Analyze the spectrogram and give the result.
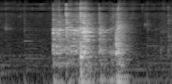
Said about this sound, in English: Let us check on our pot now and see if we can add the remainder of our ingredients.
